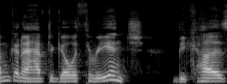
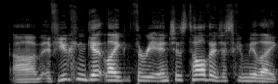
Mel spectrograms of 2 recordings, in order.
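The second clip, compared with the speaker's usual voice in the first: plain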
